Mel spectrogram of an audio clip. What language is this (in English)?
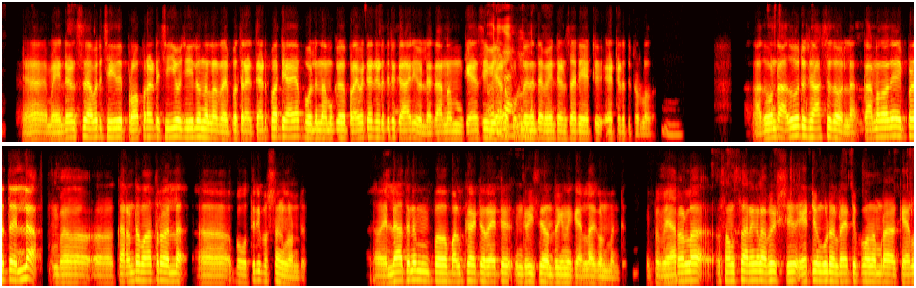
Malayalam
